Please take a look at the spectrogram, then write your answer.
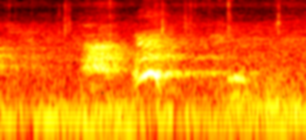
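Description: A single short dog bark, followed by a brief whine-like tail, sounds at moderate distance over faint background noise.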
